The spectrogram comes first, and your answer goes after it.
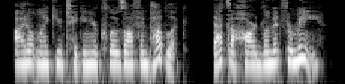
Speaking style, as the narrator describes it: he growls

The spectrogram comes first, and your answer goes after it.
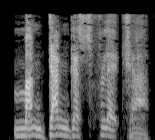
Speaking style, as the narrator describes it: croaked the elf

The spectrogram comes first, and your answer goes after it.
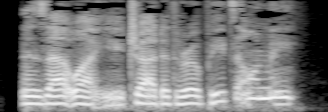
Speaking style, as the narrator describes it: He chuckled

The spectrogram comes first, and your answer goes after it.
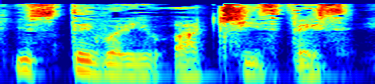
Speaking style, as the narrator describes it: he snapped

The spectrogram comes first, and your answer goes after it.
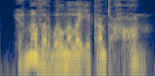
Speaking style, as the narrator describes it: he said gruffly

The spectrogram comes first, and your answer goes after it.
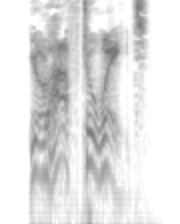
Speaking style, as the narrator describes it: Addison growled

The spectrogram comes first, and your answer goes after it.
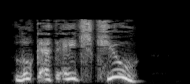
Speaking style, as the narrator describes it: shouted Kiwi at my side

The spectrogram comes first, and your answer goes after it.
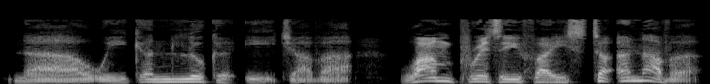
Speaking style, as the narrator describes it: Urgork growled

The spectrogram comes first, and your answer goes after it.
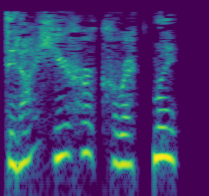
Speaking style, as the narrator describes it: I whispered to Emily

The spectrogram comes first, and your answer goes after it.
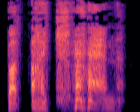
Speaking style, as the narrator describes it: I laugh, feeling almost delirious

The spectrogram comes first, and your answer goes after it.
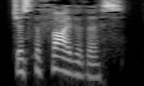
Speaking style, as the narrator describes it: he says

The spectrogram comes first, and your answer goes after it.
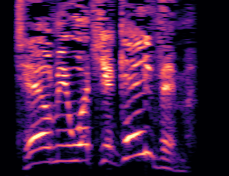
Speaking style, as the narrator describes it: Smoke yelled

